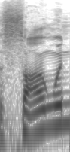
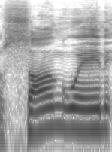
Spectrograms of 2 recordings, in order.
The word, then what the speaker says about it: Songwin: So Songwin is how you pronounce their name. If you get it wrong, wait, we will find Songwin. It's like Penguin. Song-win. Or like penguin, yeah. Songwin. You take the win from penguin and you take the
